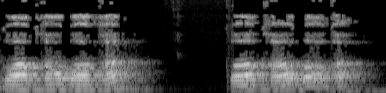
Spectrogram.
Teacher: অকার, কবর্গ, হকার এবং বিসর্গ, এগুলির উচ্চারণ স্থান হচ্ছে কণ্ঠ।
